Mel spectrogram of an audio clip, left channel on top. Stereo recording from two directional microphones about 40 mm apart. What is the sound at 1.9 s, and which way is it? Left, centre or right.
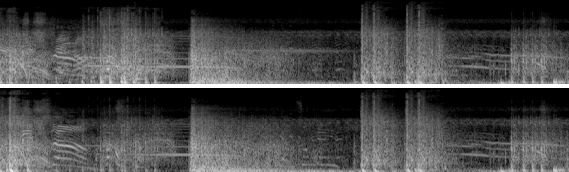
Artillery fire, centre.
